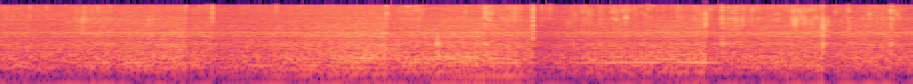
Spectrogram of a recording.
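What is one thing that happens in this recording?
A metal ladle scrapes against an iron wok.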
